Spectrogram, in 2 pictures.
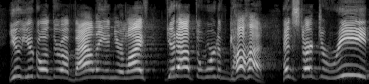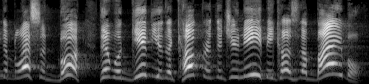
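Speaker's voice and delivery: high, loud pulpit exhortation; full-force preaching. Real, not acted. Preacher urging people in a valley to open the Bible, full-force preaching. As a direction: drive each phrase home to the congregation.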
